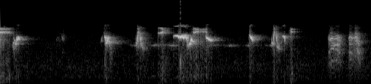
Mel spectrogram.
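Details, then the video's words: Oriental magpie-robin song played as a lure recording for caged birds, meant to provoke a reply: quick varied whistled and chattering phrases around mid-high pitch, separated by short pauses, with one buzzy rising note in the middle. "Suara Burung Kacer Masteran Variasi Pancingan Pasti Nyaut"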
